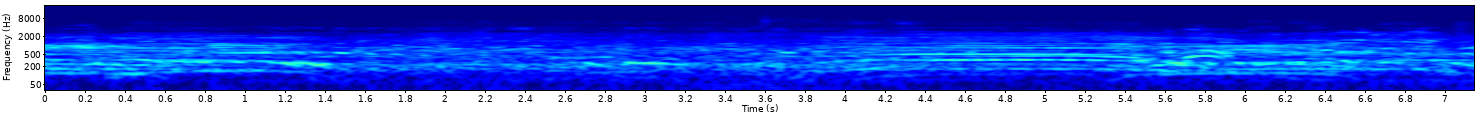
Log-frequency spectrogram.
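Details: Cattle at Ambari Haat market in Dinajpur on 25 August 2025, where improved-breed dairy cows and calves are sold: drawn-out, harmonic moos, some bending in pitch, rising over a steady din of crowd chatter and market voices.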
